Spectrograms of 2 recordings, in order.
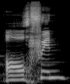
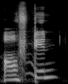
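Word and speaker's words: often: एक अंग्रेज बोलता है डिरेक्शन, दूसरा कहेगा डायरेक्शन, एक कहेगा ऑफिन, दूसरा बोलेगा ऑफ्टिन।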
